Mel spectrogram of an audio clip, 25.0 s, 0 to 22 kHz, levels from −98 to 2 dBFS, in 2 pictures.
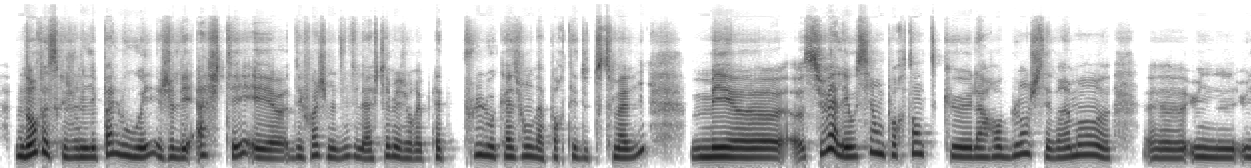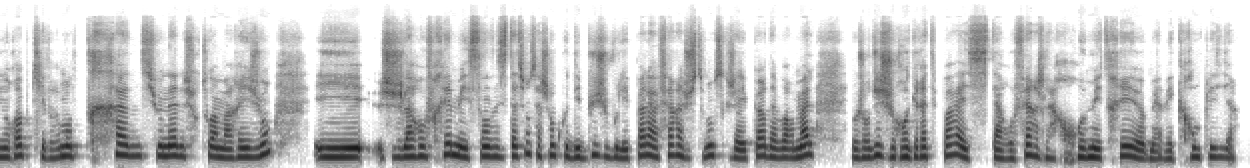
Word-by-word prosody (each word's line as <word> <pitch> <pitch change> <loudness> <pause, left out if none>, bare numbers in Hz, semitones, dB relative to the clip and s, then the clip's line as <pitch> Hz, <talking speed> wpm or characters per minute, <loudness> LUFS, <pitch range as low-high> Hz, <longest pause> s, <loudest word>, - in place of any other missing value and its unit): Non, 210 +5 +8
parce 270 -5 +2
que 195 - -1
je 180 0 -2
ne 180 - +4
l'ai 185 0 +4
pas 230 +6 +1
louée. 210 -2 +3
Je 185 -1 0
l'ai 175 -1 +2
achetée 215 -3 +1
et 165 - +3
heu, 155 -1 -1
des 185 +3 -4
fois 215 +5 -1
je 210 -3 -5
me 175 - +2
dis: 180 +4 -6
«Je 195 - -5
l'ai 170 - 0
achetée, 155 +5 -2
mais 195 -2 +2
j'aurais 160 -1 -3
peut-être 170 +3 -5
plus 225 0 -2
l'occasion, 195 -1 +1
de - - -1
la 170 - -1
porter, 180 +3 -6
de 165 -1 -9
toute 165 - -4
ma 175 -2 +4
vie.» 235 - -2 0.4
Mais, 185 +1 +7
heu, 175 -1 +4
heu, - - -2
si 175 - -1
tu 255 - 0
veux, 345 - +7
elle 260 - +5
est 190 - +9
aussi 195 +6 0
importante 245 0 -1
que 195 -2 +3
la 185 0 0
robe 190 +1 -1
blanche. 235 +5 -1
C'est 185 - -3
vraiment, 205 +5 0
heu, - - -4 0.4
heu, 170 0 -1
une 175 -2 +1
une 185 0 -1
robe 205 +3 -2
qui 205 - -7
est - - -5
vraiment 195 +5 -1
traditionnelle 205 -2 -1
surtout 200 +1 -7
à 190 - +2
ma 175 -2 0
région 185 +8 0 0.4
et 185 - +4
je 180 - -4
la 190 0 +3
referais, 200 +4 -2
mais 200 -4 +3
sans 200 +3 0
hésitation. 200 +5 -3
Sachant 215 -2 -4
qu'au 210 -2 -5
début, 185 +4 -2
je 200 -3 -6
voulais 170 -2 -3
pas 210 +5 -2
la 210 -3 +1
faire, 215 +3 -3
justement, 185 +3 -4
parce 210 0 -7
que 175 - -16
j'avais 165 -2 -1
peur 200 +5 -1
d'avoir 175 -2 -2
mal. 210 +5 +3 0.4
Aujourd'hui, 175 +5 -1
je 185 -2 -3
regrette 190 +2 -2
pas 215 0 -1
et - - +1
si - - -9
c'était 170 - -4
à - - 0
refaire, 160 +8 -2
je 175 - -9
la 165 - -7
remettrais, 185 +2 0
heu, 155 - 0
mais 150 - -5
avec 150 -1 -8
grand 185 0 -3
plaisir. 185 -1 -6
185 Hz, 240 wpm, -20 LUFS, 175-205 Hz, 0.4 s, est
